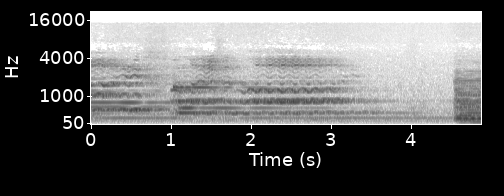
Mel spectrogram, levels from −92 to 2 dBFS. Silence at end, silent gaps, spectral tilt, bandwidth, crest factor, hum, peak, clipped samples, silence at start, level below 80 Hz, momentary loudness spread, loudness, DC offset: 0 s; none; -5.5 dB/octave; 15 kHz; 16 dB; none; -16 dBFS; under 0.1%; 0 s; -76 dBFS; 21 LU; -31 LUFS; under 0.1%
